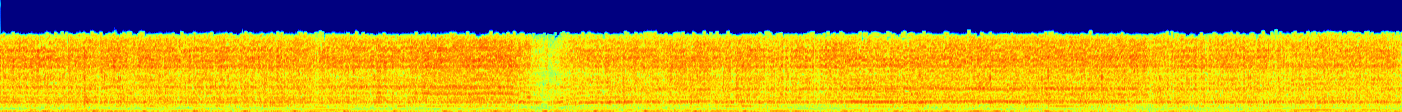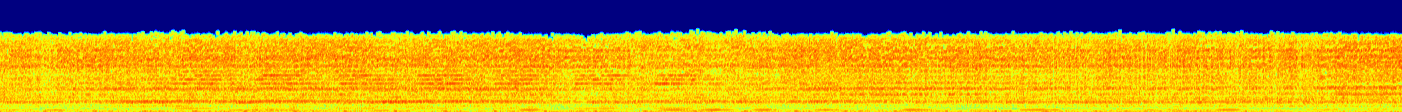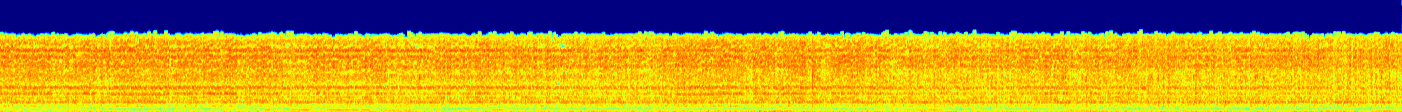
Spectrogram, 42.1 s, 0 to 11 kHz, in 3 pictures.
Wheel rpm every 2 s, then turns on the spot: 170, 170, 150, 140, 150, 150, 150, 150, 150, 150, 150, 150, 160, 160, 160, 160, 160, 160, 160, 160, 160.
none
